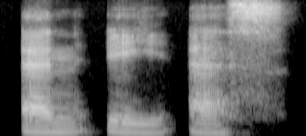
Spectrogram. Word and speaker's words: NES: Jeremy says, say it right, N-E-S.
